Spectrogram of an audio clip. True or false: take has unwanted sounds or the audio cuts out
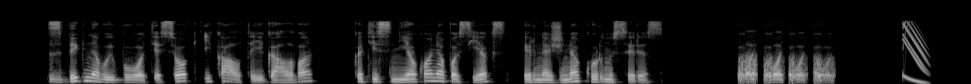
true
